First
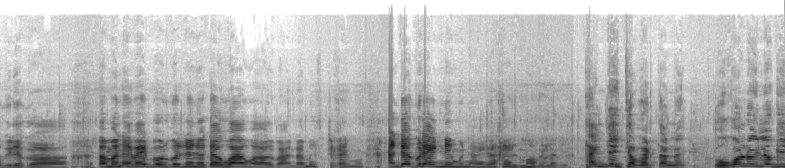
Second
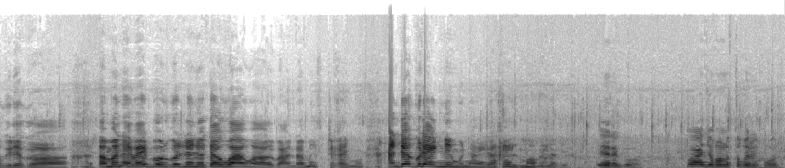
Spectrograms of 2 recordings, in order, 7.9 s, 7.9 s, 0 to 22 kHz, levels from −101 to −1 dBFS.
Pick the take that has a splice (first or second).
first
